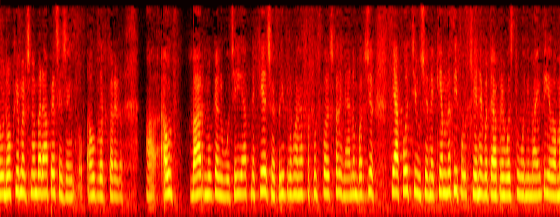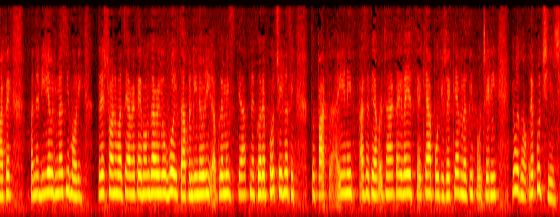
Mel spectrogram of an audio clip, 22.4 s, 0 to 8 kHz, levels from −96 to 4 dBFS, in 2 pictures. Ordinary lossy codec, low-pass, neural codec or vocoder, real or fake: MP3, 32 kbps; 7.2 kHz; codec, 16 kHz, 1.1 kbps, Voila-Tokenizer; fake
